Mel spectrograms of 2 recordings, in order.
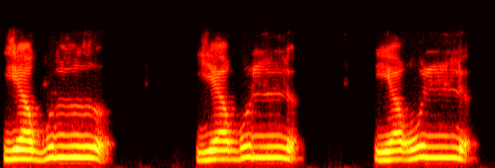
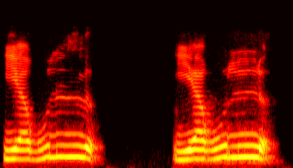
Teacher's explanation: लाम को 2 बार जाहिर करना और थोड़ा सा आवाज ऊंची करना बस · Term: नब्र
